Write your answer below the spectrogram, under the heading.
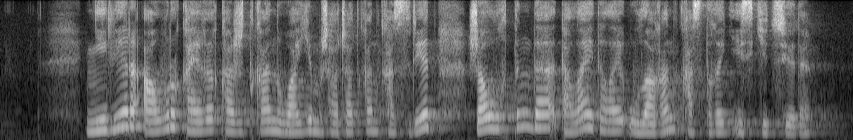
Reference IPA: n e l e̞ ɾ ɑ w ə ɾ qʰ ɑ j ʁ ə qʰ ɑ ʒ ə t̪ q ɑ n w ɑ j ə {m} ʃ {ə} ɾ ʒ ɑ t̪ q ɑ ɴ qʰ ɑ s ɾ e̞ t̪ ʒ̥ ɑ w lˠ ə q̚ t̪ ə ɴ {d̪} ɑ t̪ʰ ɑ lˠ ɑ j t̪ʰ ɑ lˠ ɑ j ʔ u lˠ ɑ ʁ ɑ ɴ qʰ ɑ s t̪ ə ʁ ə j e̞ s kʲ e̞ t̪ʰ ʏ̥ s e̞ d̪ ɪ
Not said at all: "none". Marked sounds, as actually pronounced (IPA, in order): m, ɑ, d̪

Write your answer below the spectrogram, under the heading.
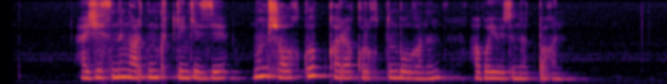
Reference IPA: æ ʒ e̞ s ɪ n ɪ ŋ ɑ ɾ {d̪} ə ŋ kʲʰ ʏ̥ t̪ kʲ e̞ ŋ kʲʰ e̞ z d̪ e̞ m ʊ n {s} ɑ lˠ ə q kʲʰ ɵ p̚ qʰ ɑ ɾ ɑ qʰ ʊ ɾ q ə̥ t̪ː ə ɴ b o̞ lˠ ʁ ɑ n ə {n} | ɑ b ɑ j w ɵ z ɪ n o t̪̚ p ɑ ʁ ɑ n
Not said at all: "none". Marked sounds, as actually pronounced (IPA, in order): t̪, ʃ, n

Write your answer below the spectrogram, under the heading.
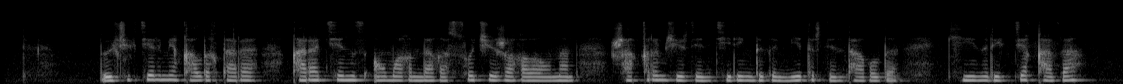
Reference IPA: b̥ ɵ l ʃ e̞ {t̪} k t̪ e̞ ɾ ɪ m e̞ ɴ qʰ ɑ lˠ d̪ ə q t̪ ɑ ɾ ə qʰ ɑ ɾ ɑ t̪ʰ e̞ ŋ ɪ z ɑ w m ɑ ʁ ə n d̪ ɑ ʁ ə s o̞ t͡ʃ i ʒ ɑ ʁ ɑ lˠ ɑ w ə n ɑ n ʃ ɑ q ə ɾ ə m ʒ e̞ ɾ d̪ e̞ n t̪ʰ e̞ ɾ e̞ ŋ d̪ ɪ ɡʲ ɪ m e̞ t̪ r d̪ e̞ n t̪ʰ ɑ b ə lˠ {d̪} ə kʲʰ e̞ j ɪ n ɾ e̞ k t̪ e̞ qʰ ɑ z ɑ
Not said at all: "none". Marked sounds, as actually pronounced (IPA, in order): none, d̪

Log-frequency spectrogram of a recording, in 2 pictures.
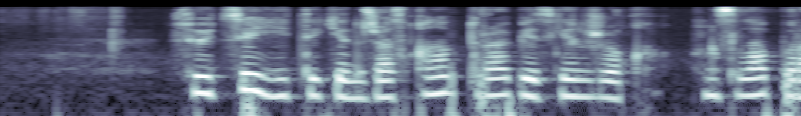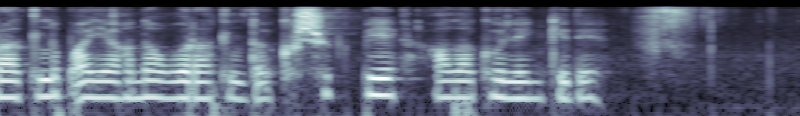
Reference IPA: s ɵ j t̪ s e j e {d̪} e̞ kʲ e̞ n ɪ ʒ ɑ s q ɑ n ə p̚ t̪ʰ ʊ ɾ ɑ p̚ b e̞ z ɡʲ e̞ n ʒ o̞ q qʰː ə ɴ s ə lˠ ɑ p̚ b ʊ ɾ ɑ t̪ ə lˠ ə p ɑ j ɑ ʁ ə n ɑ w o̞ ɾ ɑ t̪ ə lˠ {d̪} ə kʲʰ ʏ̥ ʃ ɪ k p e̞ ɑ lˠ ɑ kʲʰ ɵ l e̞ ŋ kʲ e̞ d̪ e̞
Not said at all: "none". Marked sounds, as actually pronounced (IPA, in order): t̪, d̪

